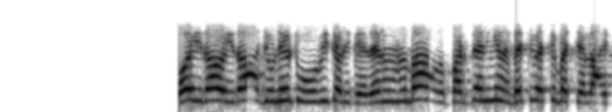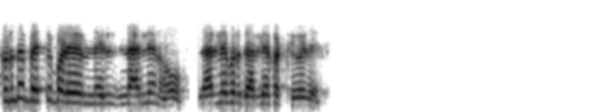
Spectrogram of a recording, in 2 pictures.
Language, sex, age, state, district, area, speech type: Dogri, female, 60+, Jammu and Kashmir, Reasi, rural, conversation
